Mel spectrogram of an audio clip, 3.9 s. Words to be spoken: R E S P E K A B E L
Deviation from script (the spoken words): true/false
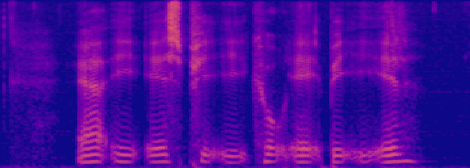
false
